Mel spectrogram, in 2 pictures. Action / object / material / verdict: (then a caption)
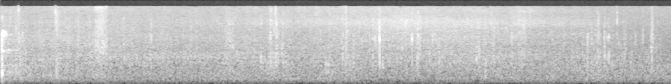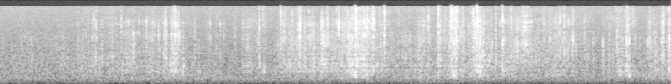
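scrape / thin tissue paper sheets / tissue paper / none. Fingertips and nails fold, lift and rub a stack of thin purple tissue paper sheets resting on a table. The result is a soft, continuous crinkling and rustling that is bright and papery, with almost no low end. Sharper crackles grow louder and denser toward the end.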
